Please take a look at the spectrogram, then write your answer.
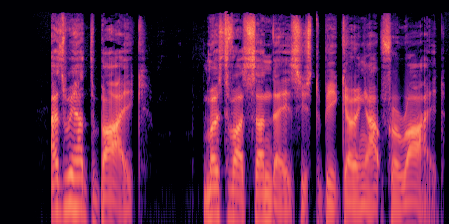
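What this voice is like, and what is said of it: British accent. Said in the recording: “my British sensibilities ... the British accent”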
